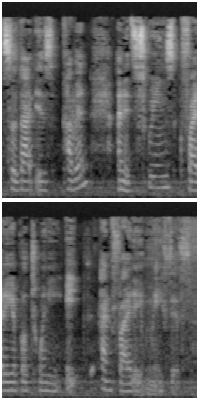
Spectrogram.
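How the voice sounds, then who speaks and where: A woman with a fairly low voice that often drops into a gravelly fry. She presents recommendations as a host, half-scripted and conversational, explaining in measured phrases. A light ambient noise sits behind her. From outside North America. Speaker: festival picks host.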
